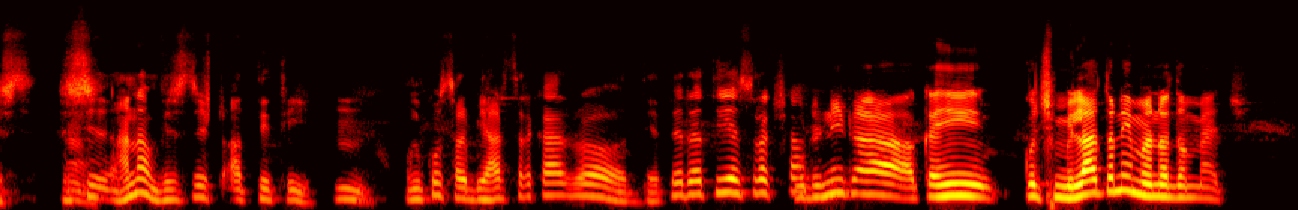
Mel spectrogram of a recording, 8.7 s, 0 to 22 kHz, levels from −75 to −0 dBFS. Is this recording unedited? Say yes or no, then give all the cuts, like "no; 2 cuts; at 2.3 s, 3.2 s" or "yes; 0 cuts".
yes; 0 cuts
